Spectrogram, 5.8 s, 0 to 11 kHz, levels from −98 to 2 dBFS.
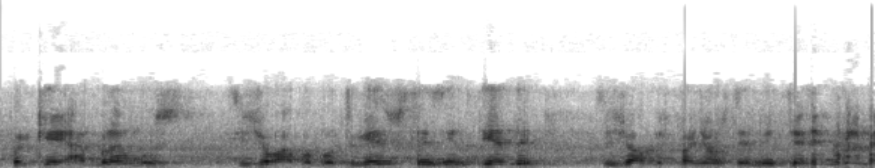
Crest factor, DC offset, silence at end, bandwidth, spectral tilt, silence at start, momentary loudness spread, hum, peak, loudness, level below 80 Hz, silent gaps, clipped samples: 16 dB; under 0.1%; 0 s; 5.6 kHz; -7.5 dB/octave; 0 s; 11 LU; none; 0 dBFS; -17 LUFS; -52 dBFS; none; under 0.1%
